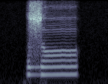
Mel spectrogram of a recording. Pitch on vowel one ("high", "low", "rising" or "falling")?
high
